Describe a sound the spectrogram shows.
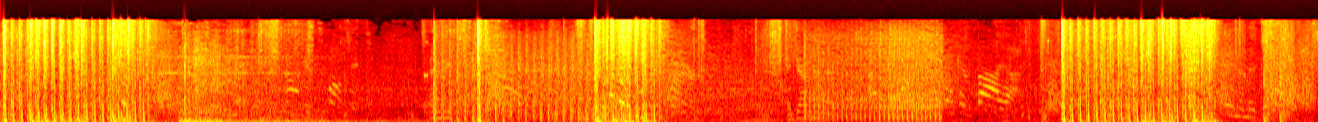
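A video game automatic gun fires in rapid bursts.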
